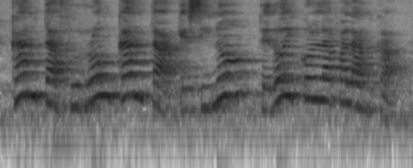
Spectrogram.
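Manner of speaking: loud, high bellow at the sack; threatening shout. Acted. Old man threatens the magic sack, loud high shout. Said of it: "cogía un palo y decía".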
